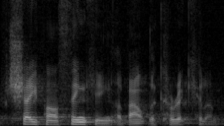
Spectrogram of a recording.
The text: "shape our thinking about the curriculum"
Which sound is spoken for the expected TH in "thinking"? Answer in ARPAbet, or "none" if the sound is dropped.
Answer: TH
